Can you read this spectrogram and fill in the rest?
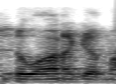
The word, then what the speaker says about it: Dahlonega: The park opened featuring a number of rides and entertainment, including a dolphin show, and one of the park's current coasters, the Dahlonega Mine Train.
